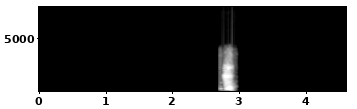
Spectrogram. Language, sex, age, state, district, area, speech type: Santali, male, 45-60, West Bengal, Purulia, rural, conversation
